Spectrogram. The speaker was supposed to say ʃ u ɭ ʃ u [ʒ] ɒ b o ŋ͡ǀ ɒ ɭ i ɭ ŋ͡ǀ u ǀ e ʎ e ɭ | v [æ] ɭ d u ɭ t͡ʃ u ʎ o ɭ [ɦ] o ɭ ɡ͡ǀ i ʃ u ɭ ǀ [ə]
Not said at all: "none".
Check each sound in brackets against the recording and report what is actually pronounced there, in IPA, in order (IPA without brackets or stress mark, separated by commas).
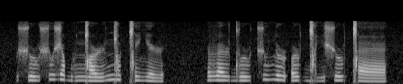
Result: ʒ, æ, ʔ, æ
